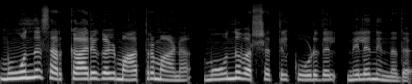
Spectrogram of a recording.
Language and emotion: Malayalam, neutral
